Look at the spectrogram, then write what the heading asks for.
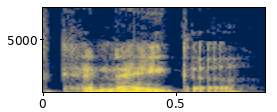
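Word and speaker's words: Kniga: Was this linebacker that's that's at Eastern Michigan whose name is Noah, but his last name is Kanega, but it's spelled K N I G G- A.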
